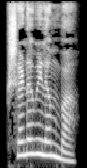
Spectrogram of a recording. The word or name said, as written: ಕ್ಷಣವಿಳಂಬ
